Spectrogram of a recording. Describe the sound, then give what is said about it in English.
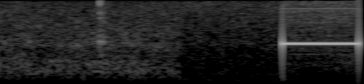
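An answering machine beep sounds after the recorded greeting: a single loud, steady high-pitched tone that starts abruptly after a quiet pause and holds to the end. “Please leave your message after the beep.”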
